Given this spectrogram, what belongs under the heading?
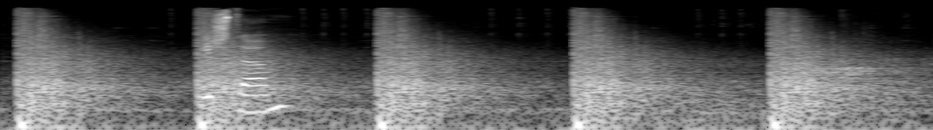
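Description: Repeated gunshots from a Garry's Mod game, five sharp loud bursts spaced roughly a second apart, each followed by a decaying tail, with someone speaking briefly between them.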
